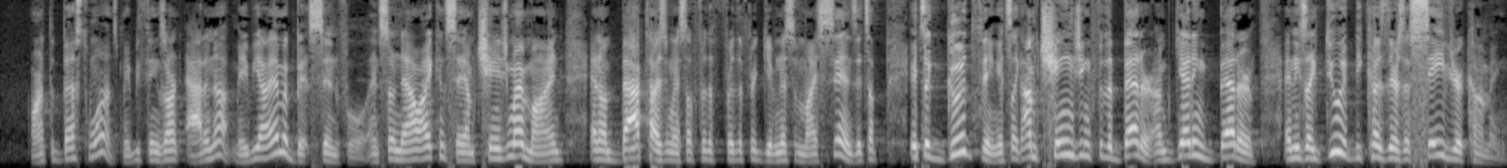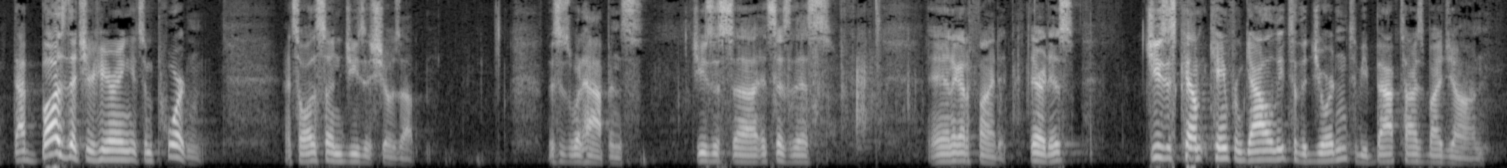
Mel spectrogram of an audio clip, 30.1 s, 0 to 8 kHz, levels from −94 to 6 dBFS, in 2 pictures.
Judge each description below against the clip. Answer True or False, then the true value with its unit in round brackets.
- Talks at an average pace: False (215 wpm)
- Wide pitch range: True (6.6 semitones)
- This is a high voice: False (160 Hz)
